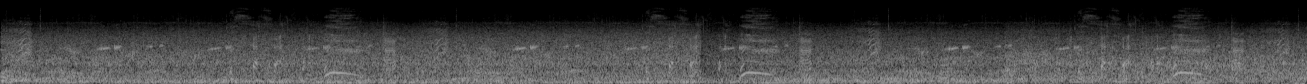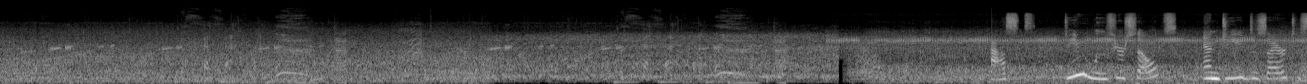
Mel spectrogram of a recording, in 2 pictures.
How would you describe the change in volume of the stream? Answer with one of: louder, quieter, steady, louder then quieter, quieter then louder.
steady.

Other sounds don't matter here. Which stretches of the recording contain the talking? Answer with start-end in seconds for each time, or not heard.
22.9-26.1.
